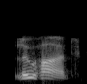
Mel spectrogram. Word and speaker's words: Luhansk: Moscow, will not only recognize Donbass, Moscow will not agree to the recognition of the independence of Donetsk and Luhansk. Or how do they pronounce that? – Luhansk.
